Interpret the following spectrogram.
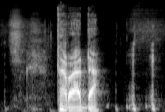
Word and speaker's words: Terada: You pronounced it wrong, but yeah. Yeah, how's it pronounced? Terada.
